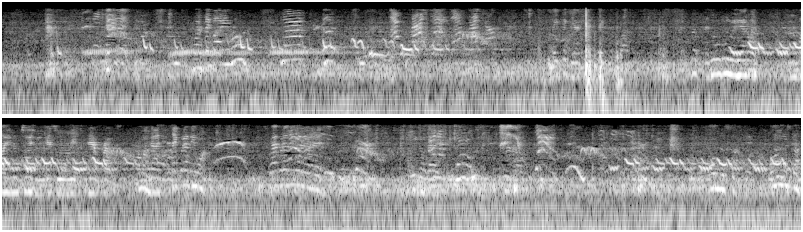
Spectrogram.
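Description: Many small birds chirping and twittering at once, a dense chorus of short rising and falling calls that overlap throughout.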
